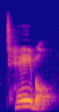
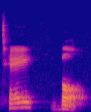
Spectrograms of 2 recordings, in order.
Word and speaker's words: table: Table, okay? That's a two-syllable word, table. Table. That first syllable, you hear how it gets the stress?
